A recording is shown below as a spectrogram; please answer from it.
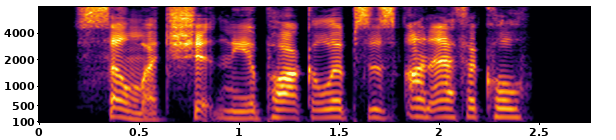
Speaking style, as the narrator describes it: Calvin muttered

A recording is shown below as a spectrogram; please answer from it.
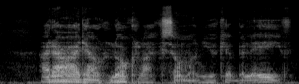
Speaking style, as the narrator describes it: says, croaking out nearly every other word

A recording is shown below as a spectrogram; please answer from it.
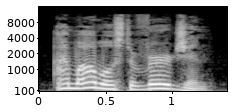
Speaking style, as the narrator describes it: an eager-for-business hooker shouts

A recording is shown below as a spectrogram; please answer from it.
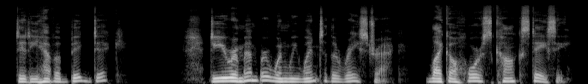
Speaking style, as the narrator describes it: Christine whispered

